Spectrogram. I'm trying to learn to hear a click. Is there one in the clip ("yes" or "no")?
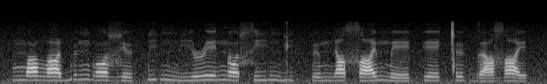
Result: yes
